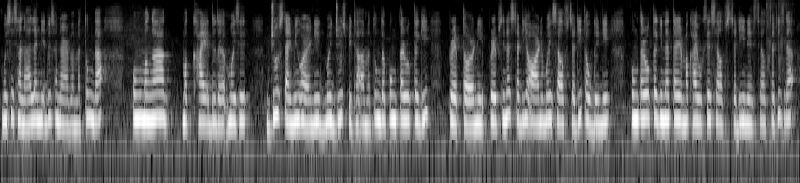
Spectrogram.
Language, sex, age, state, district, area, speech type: Manipuri, female, 18-30, Manipur, Imphal West, urban, spontaneous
